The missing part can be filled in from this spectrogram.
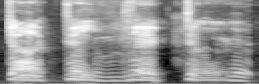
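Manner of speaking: slow, halting monster voice. Retold or imitated. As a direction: labour over each word like the creature. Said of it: "he always said things like".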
